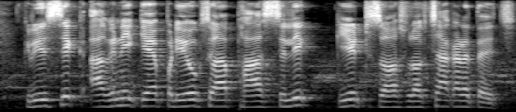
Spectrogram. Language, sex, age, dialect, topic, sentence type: Maithili, male, 60-100, Southern/Standard, agriculture, statement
